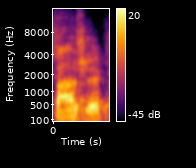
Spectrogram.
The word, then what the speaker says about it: Starzyk: It's a Polish word. It would be pronounced Starzyk in Polish.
